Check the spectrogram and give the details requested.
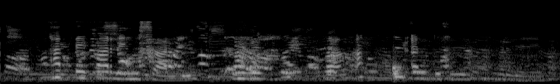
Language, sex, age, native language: Icelandic, female, 13, Icelandic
